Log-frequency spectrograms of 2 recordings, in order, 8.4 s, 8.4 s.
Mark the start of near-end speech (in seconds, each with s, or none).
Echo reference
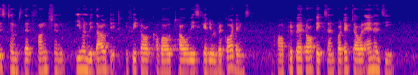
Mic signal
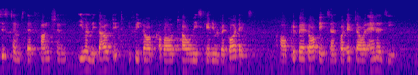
none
